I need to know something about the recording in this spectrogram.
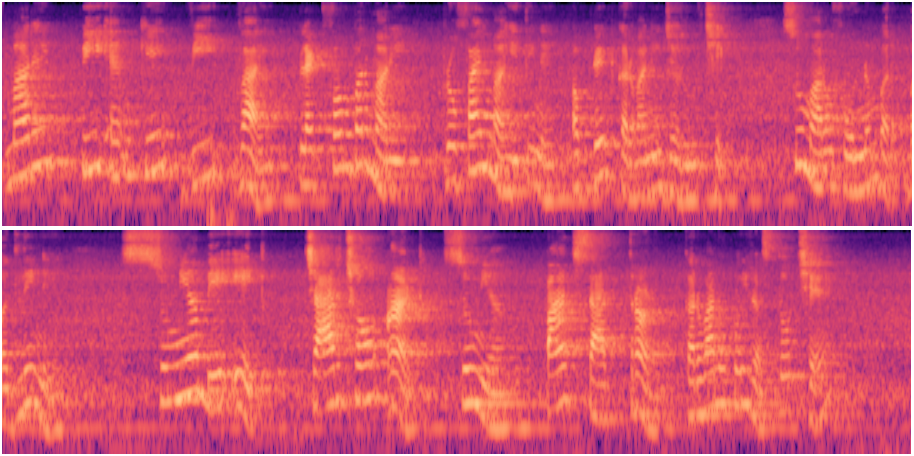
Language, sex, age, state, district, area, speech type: Gujarati, female, 45-60, Gujarat, Surat, urban, read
